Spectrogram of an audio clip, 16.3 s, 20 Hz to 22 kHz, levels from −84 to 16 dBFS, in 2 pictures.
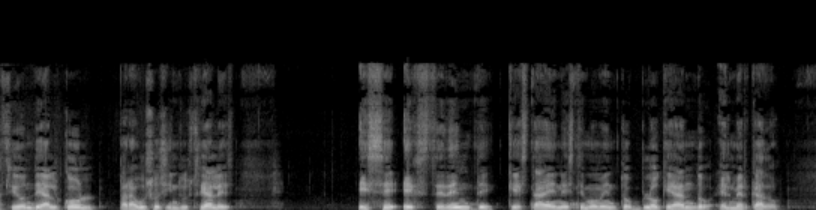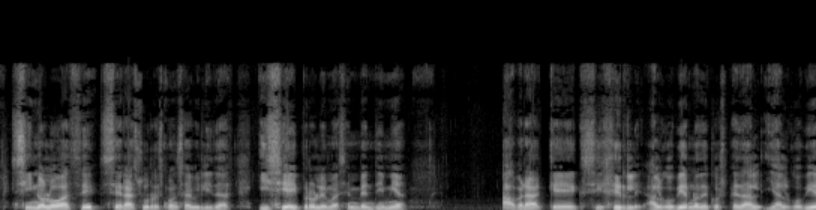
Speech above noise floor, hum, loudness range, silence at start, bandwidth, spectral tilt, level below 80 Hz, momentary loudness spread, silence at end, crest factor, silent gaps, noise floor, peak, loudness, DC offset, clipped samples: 50 dB; none; 3 LU; 0.05 s; 15.5 kHz; -5 dB/octave; -64 dBFS; 9 LU; 0 s; 16 dB; none; -65 dBFS; 0 dBFS; -16 LUFS; under 0.1%; under 0.1%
